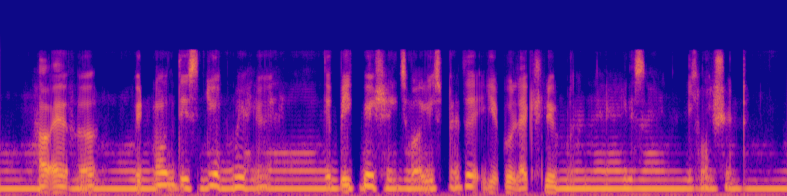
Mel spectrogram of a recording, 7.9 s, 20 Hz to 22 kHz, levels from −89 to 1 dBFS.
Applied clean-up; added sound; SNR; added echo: neural diffusion model UNIVERSE++.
